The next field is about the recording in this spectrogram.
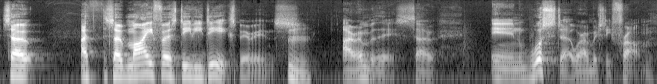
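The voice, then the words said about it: Worcester, Massachusetts accent. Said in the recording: “Worcester, Massachusetts, yes. ... Explains the accent. ... It does explain the accent”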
